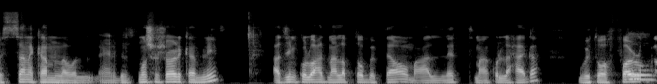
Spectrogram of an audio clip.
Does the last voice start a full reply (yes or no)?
no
